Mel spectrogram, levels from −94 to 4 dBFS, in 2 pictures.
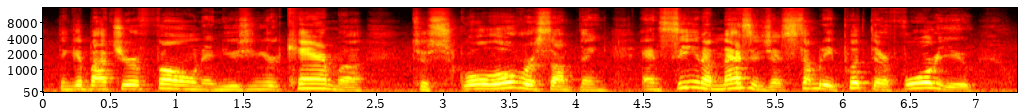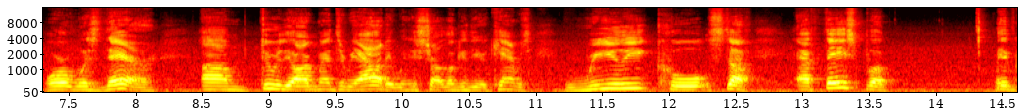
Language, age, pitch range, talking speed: English, 30-49, 130-165 Hz, 175 wpm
